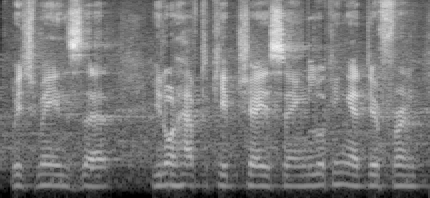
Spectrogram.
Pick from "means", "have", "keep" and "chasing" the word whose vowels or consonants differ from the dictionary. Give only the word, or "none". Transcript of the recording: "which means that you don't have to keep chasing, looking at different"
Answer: have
